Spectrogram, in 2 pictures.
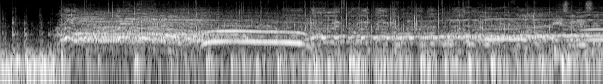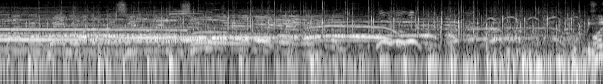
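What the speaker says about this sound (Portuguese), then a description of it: "Fuerte el aplauso" Loud crowd cheers and applauds at a nighttime competition between teams in a Mexican town, a dense continuous roar with shouts and whistles carrying over clapping throughout.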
